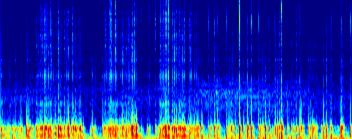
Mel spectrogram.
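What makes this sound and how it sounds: Long acrylic nails scratch and tap across a hollow metal mesh microphone dome, then fingertips tap its top toward the end. The result is dense, close, muffled scraping and rapid tapping, heavy in the low end with a steady low rumble. Sharp taps cut through in bursts that pause briefly around the two- and three-second marks.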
